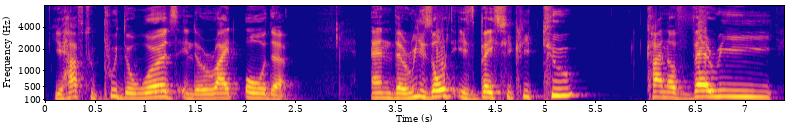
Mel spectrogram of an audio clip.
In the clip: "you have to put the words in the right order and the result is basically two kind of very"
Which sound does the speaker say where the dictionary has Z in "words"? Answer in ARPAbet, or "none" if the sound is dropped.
Z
